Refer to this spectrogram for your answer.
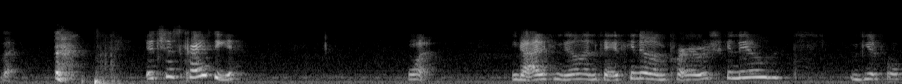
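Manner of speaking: voice catching, choked up with tears. Speaking to an audience about faith and prayer, tearing up. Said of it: "well, I am tearing up".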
